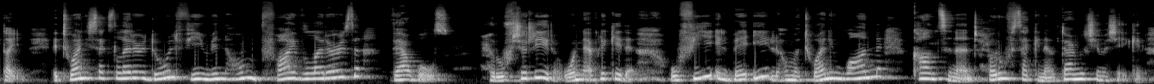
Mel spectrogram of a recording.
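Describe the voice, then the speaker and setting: Woman, Egyptian Arabic accent, pronunciation teacher, mellow tone, fairly high voice, slow sound demos. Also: animated. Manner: slow demonstrations of each sound; checks in with "okay?" often. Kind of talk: online pronunciation lesson.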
